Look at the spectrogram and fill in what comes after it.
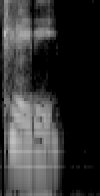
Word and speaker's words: Katti: So those of you listening, my name is spelled K-A-T-T-I, but it's pronounced Katie.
